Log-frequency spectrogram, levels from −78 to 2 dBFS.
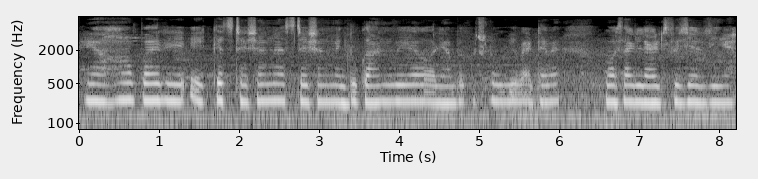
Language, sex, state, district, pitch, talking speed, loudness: Hindi, male, Bihar, Gopalganj, 240 Hz, 190 wpm, -16 LUFS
